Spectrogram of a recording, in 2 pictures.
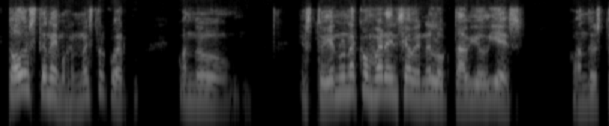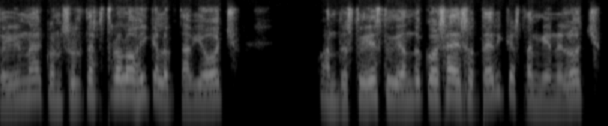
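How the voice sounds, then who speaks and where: A man from Colombia with a Colombian accent, a guest astrologer explaining at length in an interview, measured and lecturing with halting restarts. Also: fairly high pitch, dark tone, no room sound, highs cut off. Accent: Colombian Spanish.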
